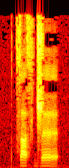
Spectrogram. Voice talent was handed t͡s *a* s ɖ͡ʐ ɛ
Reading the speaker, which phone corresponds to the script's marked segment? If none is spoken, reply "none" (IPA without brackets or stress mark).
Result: a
